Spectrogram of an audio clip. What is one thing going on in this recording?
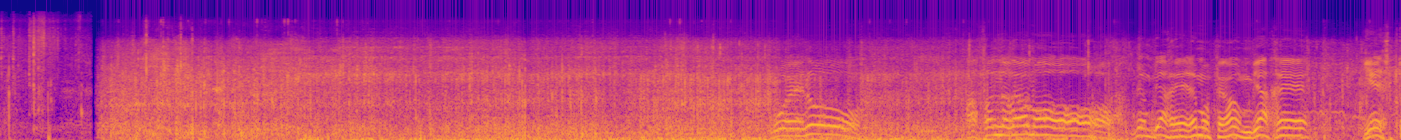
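Bike tyres roll fast over loose gravel with a steady rumble.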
